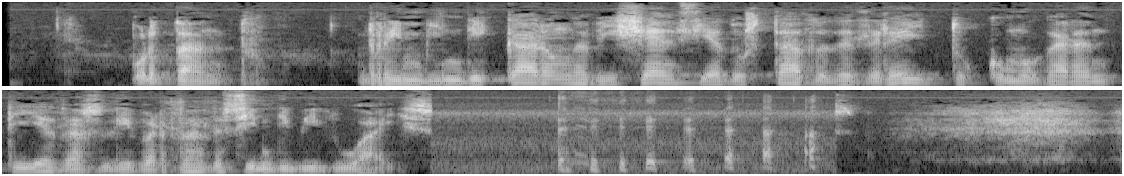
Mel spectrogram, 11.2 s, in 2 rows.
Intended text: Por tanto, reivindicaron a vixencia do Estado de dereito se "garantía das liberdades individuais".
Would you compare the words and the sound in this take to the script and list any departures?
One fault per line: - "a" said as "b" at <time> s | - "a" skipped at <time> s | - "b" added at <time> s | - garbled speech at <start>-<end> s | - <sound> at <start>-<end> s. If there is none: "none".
- "se" said as "como" at 4.9 s
- laugh at 8.3-9.7 s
